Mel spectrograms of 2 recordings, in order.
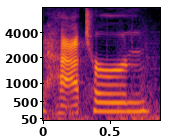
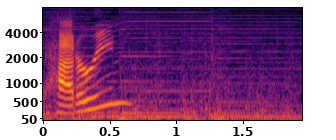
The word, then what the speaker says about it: Hatterene: I said Hattern for a really long time, but people were like, what is that? So then I started saying Hatterene, and I don't know.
